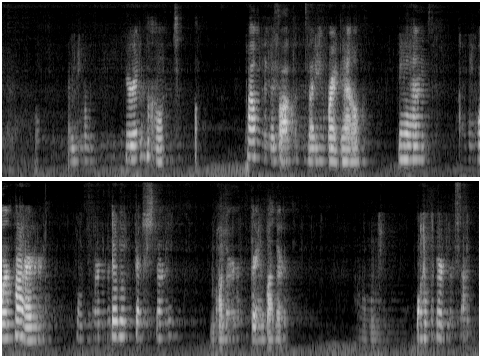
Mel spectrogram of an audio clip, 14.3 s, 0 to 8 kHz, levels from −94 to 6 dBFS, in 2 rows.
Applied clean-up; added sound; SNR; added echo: neural mask model DeepFilterNet 3.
